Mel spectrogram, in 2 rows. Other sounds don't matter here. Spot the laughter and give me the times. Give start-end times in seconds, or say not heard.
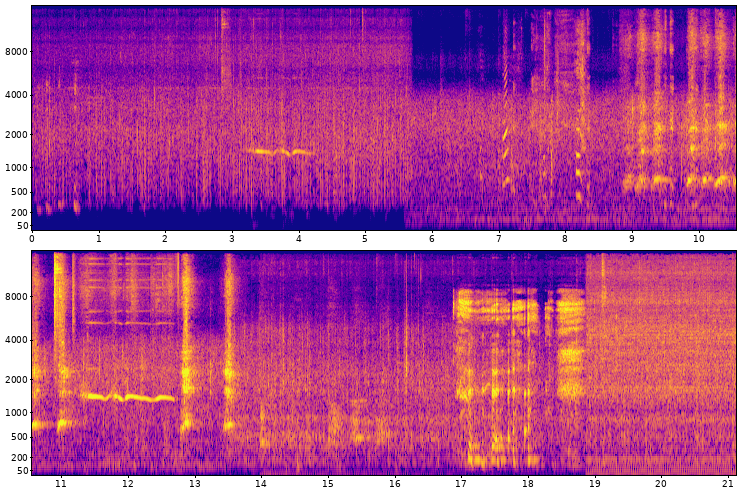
0.1-0.8, 7.2-10.1, 16.9-19.4.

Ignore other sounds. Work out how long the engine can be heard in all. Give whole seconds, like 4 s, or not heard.
2 s.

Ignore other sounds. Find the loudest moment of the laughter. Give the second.
17 s.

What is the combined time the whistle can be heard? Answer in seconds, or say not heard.
3 s.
